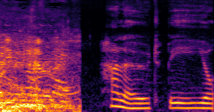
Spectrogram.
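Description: An older woman speaks clearly and close up.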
